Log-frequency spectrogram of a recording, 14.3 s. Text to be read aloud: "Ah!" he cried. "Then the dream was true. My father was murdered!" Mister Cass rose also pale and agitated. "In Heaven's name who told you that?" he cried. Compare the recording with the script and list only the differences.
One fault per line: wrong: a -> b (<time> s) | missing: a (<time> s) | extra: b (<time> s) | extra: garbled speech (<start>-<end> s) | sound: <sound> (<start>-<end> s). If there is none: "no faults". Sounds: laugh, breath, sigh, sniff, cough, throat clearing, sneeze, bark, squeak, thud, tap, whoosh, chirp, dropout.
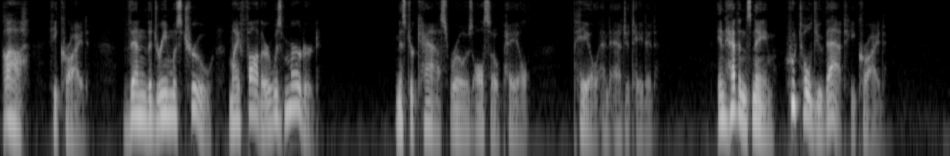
extra: pale (8.6 s)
